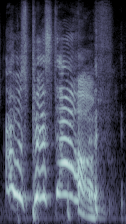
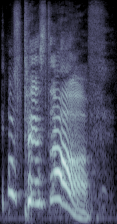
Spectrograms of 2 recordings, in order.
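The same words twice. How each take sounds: First: Much higher, indignant outburst; outraged. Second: "was pissed off" drawn out slowly with weight on "was"; slow emphatic repeat. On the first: Venting to the co-host about the ending, outraged and high. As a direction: blurt it out, fed up. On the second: Repeating the complaint to the co-host, slow and emphatic. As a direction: lean on each word, slow. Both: Real, not acted.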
